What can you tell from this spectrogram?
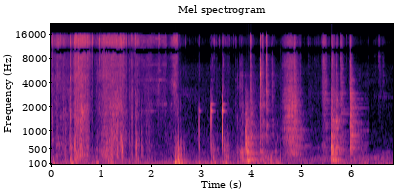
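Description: Handling sounds: a cardboard box of firebricks being opened, then a knock and a few short metallic clinks, with scraping and knocking as a steel smoker firebox door is opened and its metal charcoal grate lifted out.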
